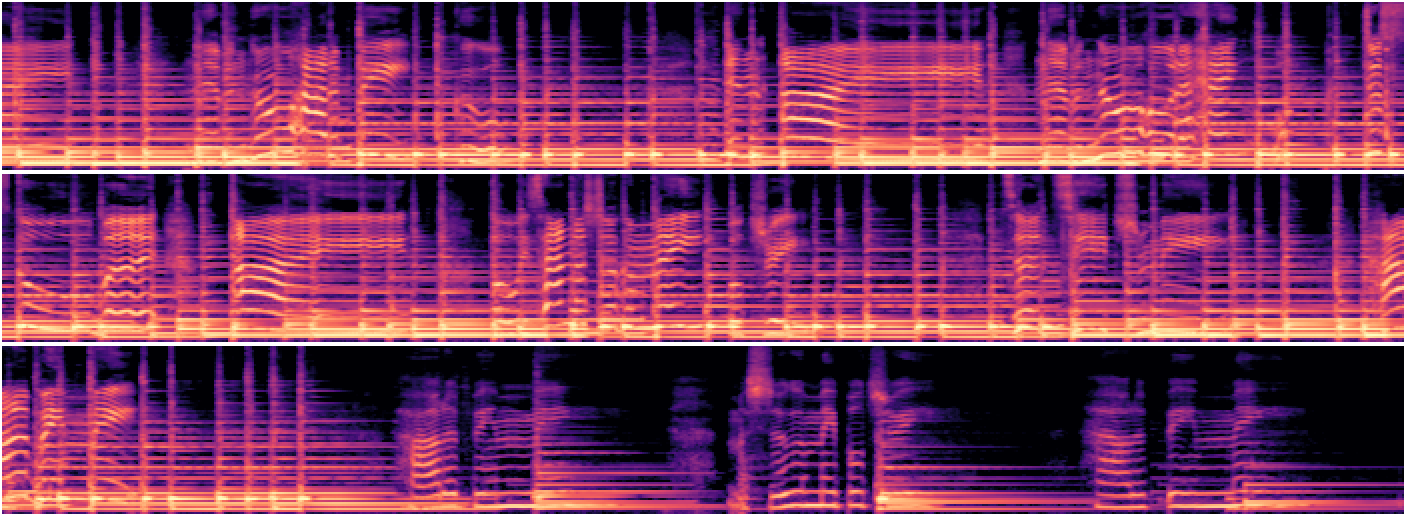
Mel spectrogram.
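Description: A woman singing with strummed ukulele accompaniment. About two-thirds of the way through the voice stops, and a few last ukulele strums and chords ring out and fade as the song ends.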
